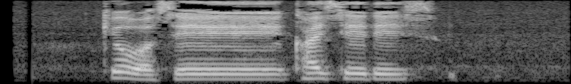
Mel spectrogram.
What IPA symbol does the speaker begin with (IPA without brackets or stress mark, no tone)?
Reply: kʲ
